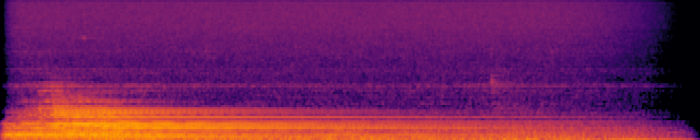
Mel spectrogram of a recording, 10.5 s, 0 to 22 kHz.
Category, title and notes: Soundscapes > Other
A homemade elecric aeolian harp set up during a storm in Midlothian Scotland. These are some of the highlights from a 12 hour recording the reflect the violence and strength of the storm we had. The harp was set up on the roof of a shed and bore the brunt of the storm.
